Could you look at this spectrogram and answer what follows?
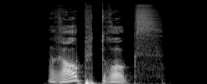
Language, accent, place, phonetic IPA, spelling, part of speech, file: German, Germany, Berlin, [ˈʁaʊ̯pˌdʁʊks], Raubdrucks, noun, De-Raubdrucks.ogg
- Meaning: genitive of Raubdruck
